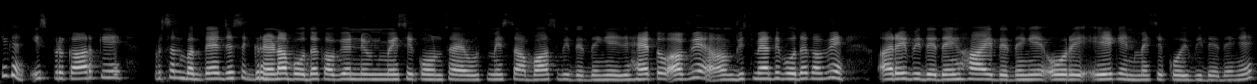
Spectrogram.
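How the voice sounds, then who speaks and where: A woman's voice: a little high, flat delivery, moderate pace, smooth, highs cut off. A woman teacher giving an exam-prep grammar lesson, explaining step by step and repeating each example before checking in with her students.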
